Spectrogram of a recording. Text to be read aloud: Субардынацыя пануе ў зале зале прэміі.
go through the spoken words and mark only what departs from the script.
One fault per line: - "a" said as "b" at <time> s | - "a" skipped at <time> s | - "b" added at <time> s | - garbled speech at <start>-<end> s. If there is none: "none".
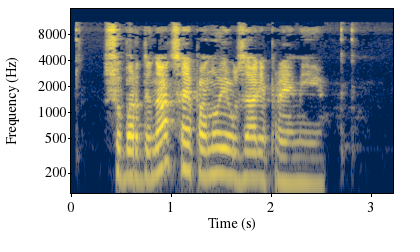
- "зале" skipped at 2.0 s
